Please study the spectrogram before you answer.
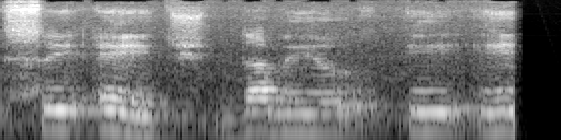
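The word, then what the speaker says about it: chui: heart sound stomach H even though it's spelled c h UI it's really pronounced c h w e e if there's a kidney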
